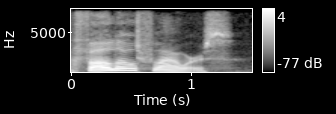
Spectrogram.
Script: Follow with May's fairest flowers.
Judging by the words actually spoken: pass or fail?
fail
